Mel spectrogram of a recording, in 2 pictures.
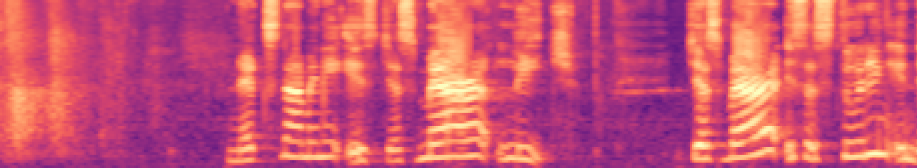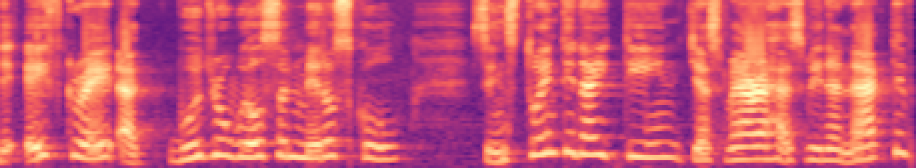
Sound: applause

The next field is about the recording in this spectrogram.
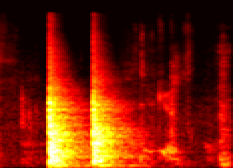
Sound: hammering

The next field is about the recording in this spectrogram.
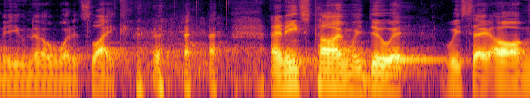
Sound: laughs

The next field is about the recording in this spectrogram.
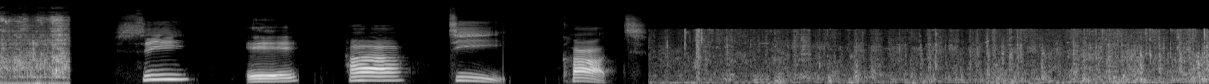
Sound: cart Sound

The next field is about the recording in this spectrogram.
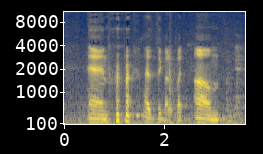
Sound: laughs

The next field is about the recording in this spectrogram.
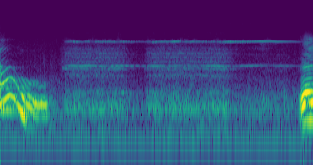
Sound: phone rings

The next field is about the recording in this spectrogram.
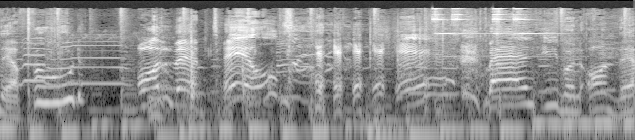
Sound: laughs

